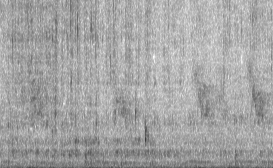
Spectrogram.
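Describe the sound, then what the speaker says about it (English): Distilled water, about a litre, pouring into a car's coolant reservoir, a steady close gurgling trickle running throughout with faint drips. "I'm pouring a litre of distilled water."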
